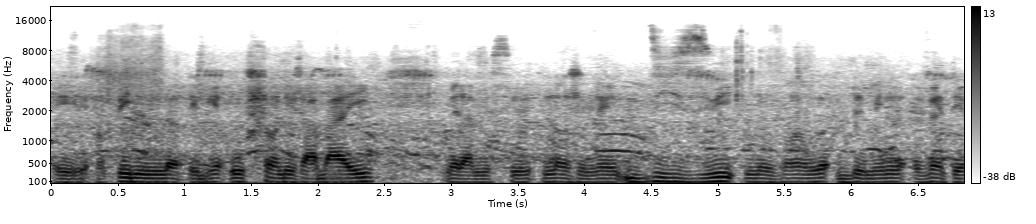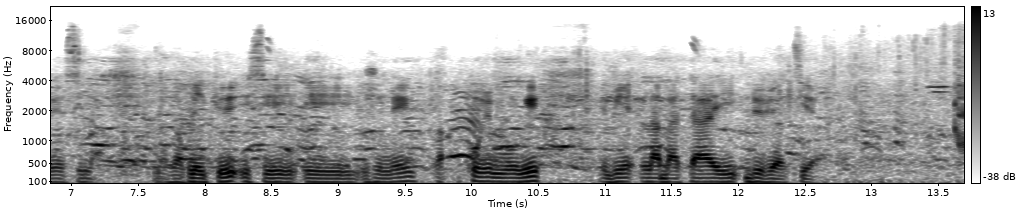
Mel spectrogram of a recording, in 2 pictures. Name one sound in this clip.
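A man speaks loudly and forcefully through a loudspeaker outdoors.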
